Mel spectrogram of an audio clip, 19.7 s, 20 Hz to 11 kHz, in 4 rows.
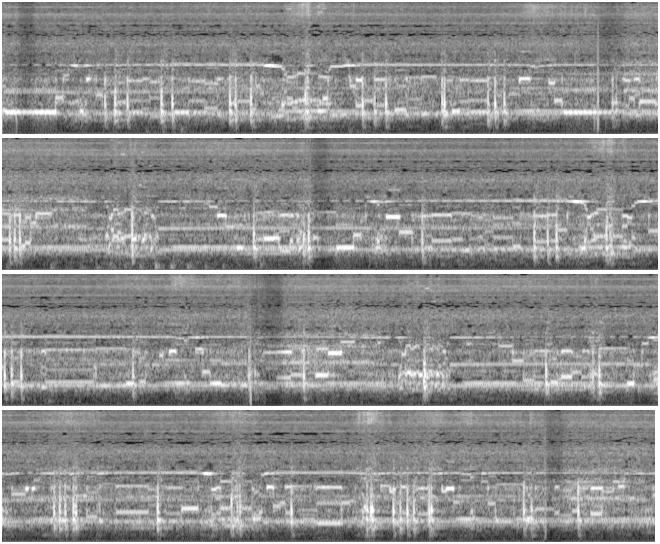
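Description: CNC-converted Precision Matthews PM-25MV mill carving wood with a small end mill: steady motor whine from the spindle and axis drives, with tones that break off and change pitch every second or two as the cutter changes direction.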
